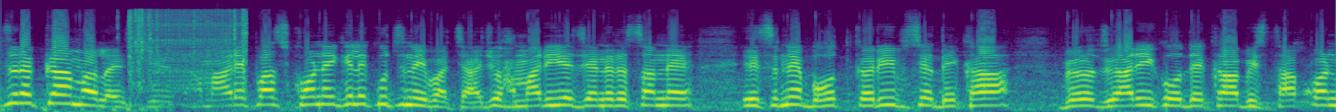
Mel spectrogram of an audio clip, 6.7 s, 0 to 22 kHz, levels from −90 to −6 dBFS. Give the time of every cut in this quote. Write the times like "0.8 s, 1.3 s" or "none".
0.9 s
